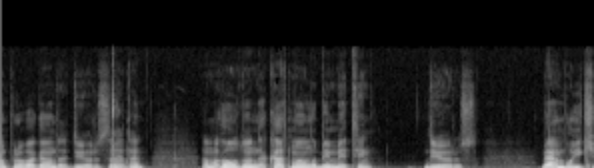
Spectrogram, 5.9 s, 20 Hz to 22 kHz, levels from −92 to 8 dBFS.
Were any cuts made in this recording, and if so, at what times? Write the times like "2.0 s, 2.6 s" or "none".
2.2 s

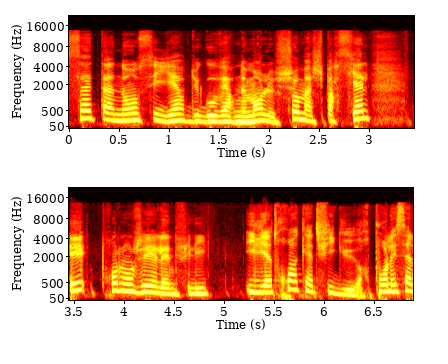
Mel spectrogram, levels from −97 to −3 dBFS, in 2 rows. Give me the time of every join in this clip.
none

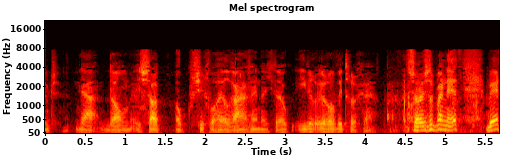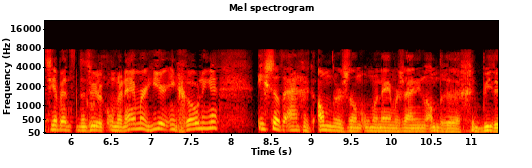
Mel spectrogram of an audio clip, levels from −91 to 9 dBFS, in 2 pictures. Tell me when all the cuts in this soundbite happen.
1.5 s, 8.3 s

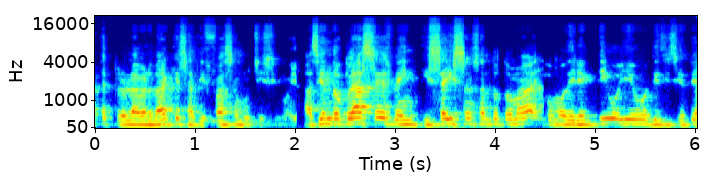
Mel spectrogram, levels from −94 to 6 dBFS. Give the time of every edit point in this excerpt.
2.0 s, 3.7 s, 4.5 s

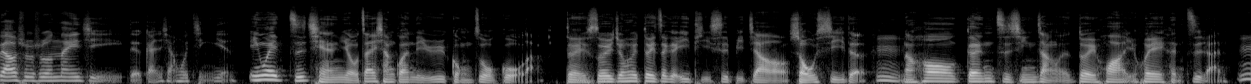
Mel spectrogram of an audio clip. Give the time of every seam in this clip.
none

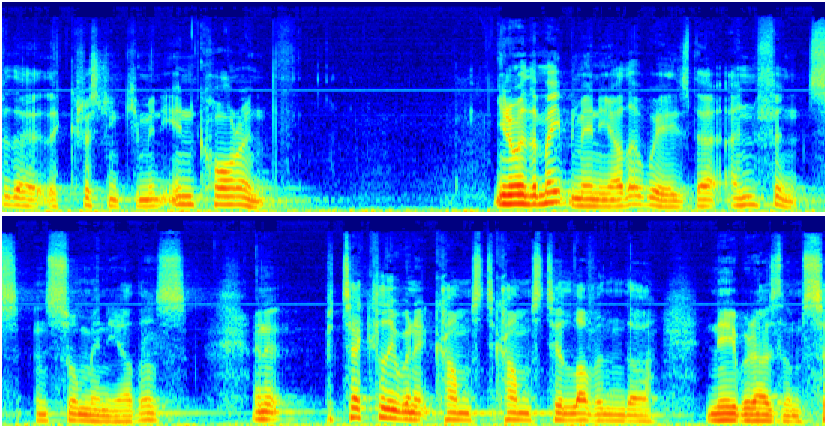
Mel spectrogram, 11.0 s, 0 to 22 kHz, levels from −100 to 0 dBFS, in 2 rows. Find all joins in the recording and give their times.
3.8 s, 4.6 s, 8.7 s

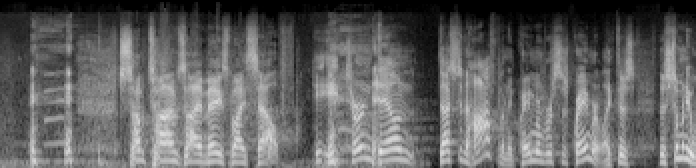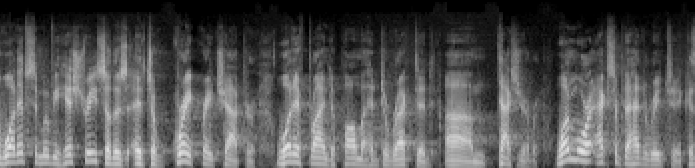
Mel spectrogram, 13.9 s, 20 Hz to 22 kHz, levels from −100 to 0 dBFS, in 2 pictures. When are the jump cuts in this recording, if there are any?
3.0 s, 11.3 s

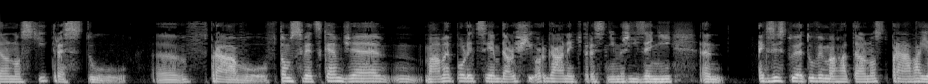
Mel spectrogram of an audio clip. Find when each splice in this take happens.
2.1 s, 3.4 s, 4.2 s, 5.0 s, 5.8 s

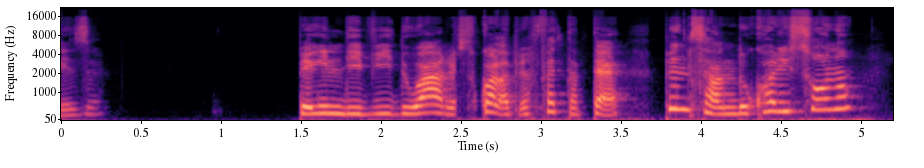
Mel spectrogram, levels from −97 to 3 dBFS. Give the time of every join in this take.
2.4 s, 3.2 s, 3.7 s

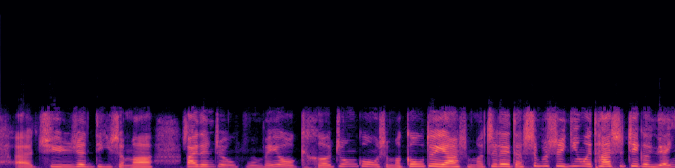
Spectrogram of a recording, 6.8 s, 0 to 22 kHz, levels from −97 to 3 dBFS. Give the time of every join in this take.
1.8 s

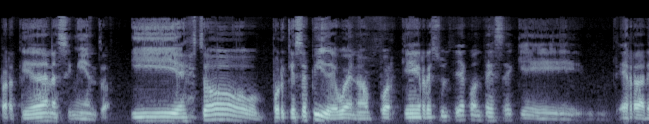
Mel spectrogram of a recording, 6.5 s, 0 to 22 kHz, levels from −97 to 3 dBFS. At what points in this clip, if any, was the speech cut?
1.2 s

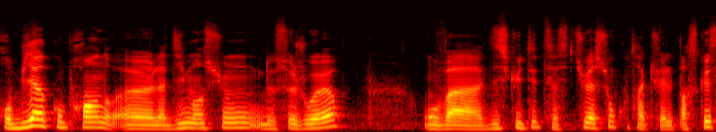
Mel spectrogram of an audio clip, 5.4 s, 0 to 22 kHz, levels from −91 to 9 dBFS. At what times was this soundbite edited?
none

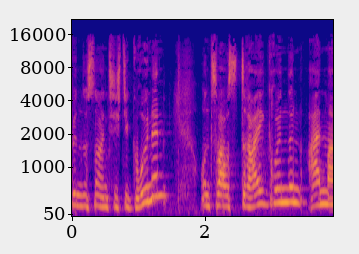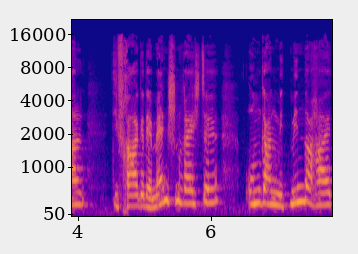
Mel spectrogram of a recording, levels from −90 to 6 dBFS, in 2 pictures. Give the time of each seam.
none

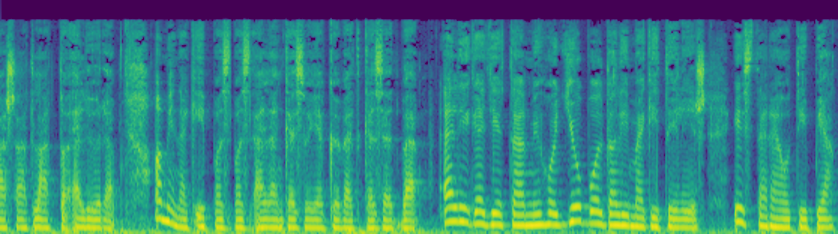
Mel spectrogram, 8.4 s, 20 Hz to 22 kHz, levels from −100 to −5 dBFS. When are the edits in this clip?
2.3 s

